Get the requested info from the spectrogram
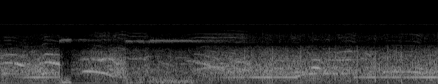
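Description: Spectators in a gym crowd shouting and calling out during a wrestling match, with many voices overlapping.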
